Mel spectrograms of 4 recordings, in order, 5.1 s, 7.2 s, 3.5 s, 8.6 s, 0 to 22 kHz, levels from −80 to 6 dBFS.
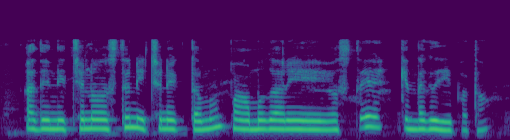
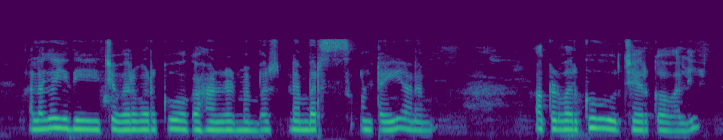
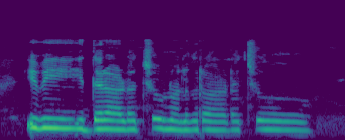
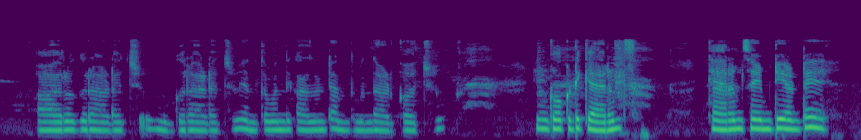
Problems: none marked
